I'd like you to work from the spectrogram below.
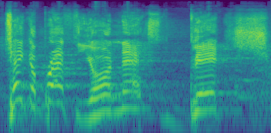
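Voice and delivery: crazy mom threatening; high mock menace. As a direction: snap her words back. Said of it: "My mom goes".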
